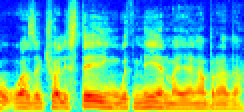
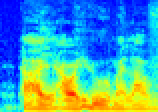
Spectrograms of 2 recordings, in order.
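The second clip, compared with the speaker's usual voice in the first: deep, fatherly voice; 4 semitones lower, 6 dB quieter than usual. Retelling the first words heard from a visitor: imitating a deep voice. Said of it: "I just heard this deep voice".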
